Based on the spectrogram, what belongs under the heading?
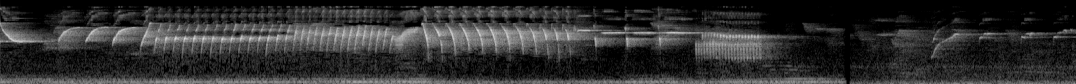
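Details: Canary in full song, running through changing tours: swooping high notes, a long rolling buzzy trill, a fast pulsed series, then clipped whistles and chirps, about eight seconds of continuous varied singing followed by scattered softer notes.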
